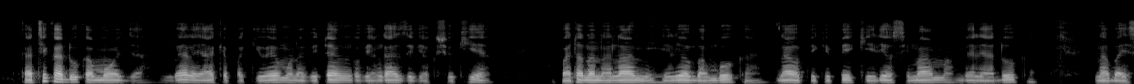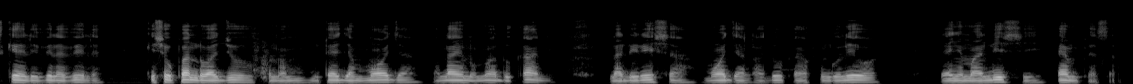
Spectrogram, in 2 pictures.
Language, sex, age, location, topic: Swahili, male, 25-35, Kisii, finance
